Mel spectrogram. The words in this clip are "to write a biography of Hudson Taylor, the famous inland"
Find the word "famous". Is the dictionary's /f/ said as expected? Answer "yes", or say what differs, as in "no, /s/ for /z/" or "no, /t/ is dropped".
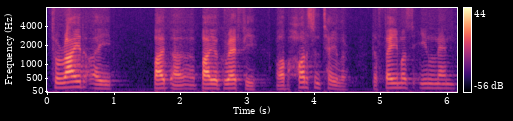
yes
